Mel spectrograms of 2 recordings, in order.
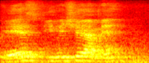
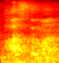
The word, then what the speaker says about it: asthma: This word ASTHMA. It's not an asthma, it is asthma.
